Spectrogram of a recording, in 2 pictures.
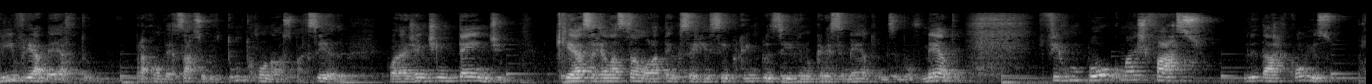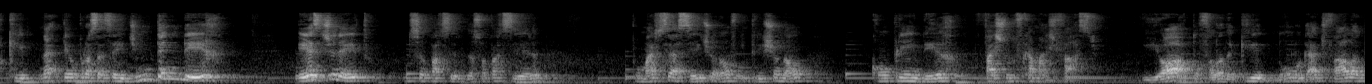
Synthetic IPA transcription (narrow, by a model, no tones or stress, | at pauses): livɾɪabɛɾt̪ʊpɾɐkõveɾsaɾsobɾɪt̪ud̪ʊkõw̃ʊnɔsʊ̥paɾseɾʊ | kwɐ̃nd̪ʊaʒẽnt͡ʃɪẽnt̪ẽnd͡ʒɪ | kʰɪɛsɐɦelasɐ̃w̃ɛlɐt̪ẽj̃kɪ̥seɾɦesipɾukɐĩkluzivɪnʊkɾesimẽnt̪ʊnʊd͡ʒɪzẽvowvimẽnt̪ʊ | fikɐũpowkʊmajsfasi̥lid̪aɾkõw̃isʊ̥poɾkenɛt̪ẽj̃ʊ̃pɾosɛsʊaid͡ʒɪĩnt̪ẽnd̪eɾ | esɪd͡ʒiɾejt̪ʊ̥d̪ʊsewpaɾseɾʊd̪ɐsuɐpaɾsejɾɐ | pʊɾmajʃkɪ̥seasejt͡ʃɪownɐ̃w̃fikɪt̪ɾiʃt͡ʃownɐ̃w̃ | kʰõmpɾiẽnd̪eɾfajst̪ud̪ʊfi̥kaɾmajsfa̰siw | ɪɔt̪ofalɐ̃nd̪ʊakinũluɡaɾd͡ʒɪfalɐ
